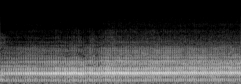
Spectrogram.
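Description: Kawasaki Ninja 250R's parallel-twin engine running at steady revs while the bike cruises, a constant even-pitched drone.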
